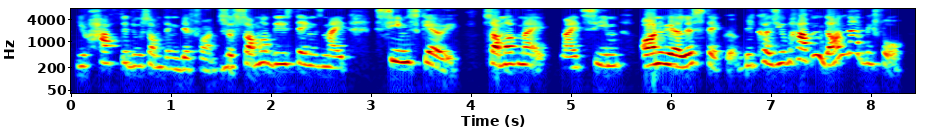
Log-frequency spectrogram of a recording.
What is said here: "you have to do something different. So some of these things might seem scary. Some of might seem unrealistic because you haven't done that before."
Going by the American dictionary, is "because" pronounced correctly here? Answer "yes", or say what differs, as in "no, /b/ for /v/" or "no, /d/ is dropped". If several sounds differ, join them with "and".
yes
